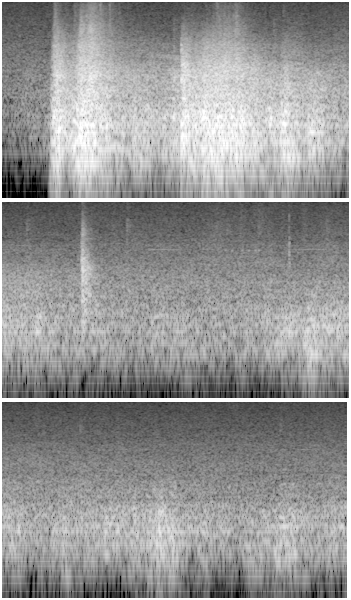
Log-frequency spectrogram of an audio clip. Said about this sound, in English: I seen the lightning flash, then I heard the thunder.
